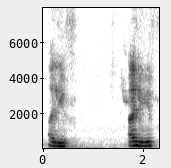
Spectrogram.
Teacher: الف جو کہ دہن یعنی منہ کے اندر کے خلا سے ادا کیا جاتا ہے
